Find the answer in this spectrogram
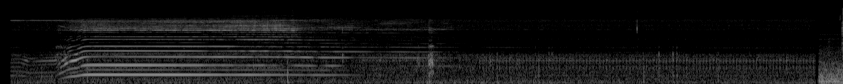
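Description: A small unmanned aircraft's motor spinning up with a rising whine, then holding a steady high pitch for a few seconds before fading away. A single sharp click comes a little after four seconds in.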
